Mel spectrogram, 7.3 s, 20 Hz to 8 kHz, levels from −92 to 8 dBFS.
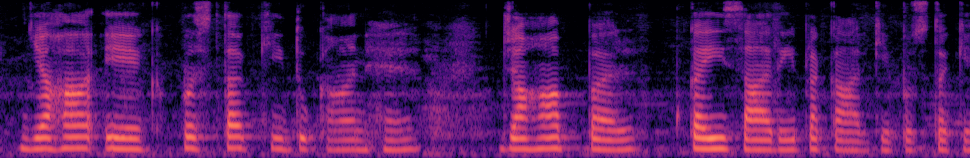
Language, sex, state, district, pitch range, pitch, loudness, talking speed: Hindi, female, Uttar Pradesh, Etah, 185-205 Hz, 200 Hz, -26 LUFS, 115 wpm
